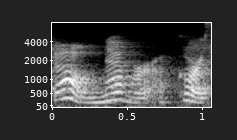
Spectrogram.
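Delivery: normal talking voice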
